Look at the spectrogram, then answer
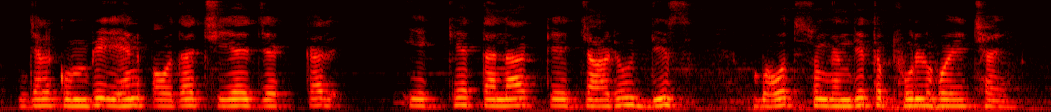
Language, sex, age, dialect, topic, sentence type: Maithili, male, 18-24, Eastern / Thethi, agriculture, statement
